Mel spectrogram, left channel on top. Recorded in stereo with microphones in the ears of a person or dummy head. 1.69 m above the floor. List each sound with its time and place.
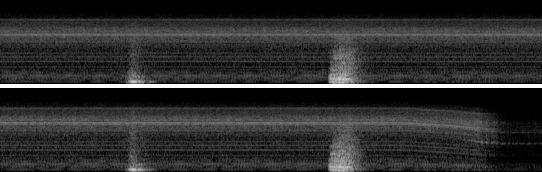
1.2 s a whoosh: 20° right (ahead or behind), 1.4 m
3.3 s a thud: 20° right (ahead or behind), 2.5 m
